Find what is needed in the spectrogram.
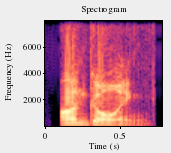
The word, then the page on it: ongoing: American English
